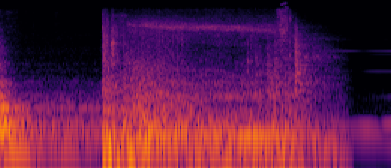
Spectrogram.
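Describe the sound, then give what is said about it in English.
Elevator doors forced open with a sustained grinding, scraping slide lasting over a second, loud and steady, then cutting off into a low hum. “But when she forces open the elevator doors that lead onto the floor,”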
